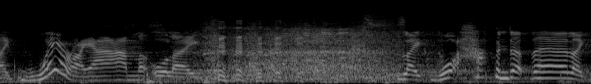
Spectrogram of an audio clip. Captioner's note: crowd laughs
